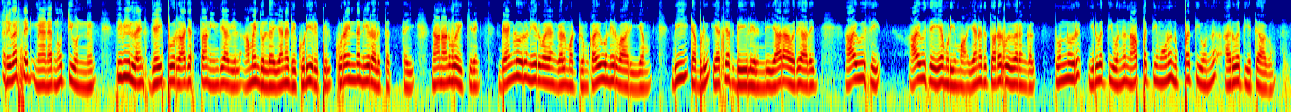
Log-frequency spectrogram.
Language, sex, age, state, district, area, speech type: Tamil, male, 18-30, Tamil Nadu, Chengalpattu, rural, read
